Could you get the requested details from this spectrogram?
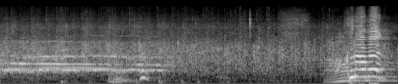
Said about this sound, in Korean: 너무 멋지지 않으세요? 박수 한번 세요!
